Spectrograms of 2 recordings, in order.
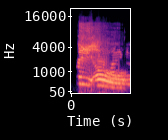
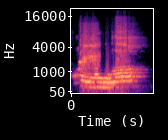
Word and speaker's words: Creole: It's Creole, not Crayola.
